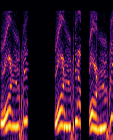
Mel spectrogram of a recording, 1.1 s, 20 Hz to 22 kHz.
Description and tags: Scratching vocal phrase. Sounds like "oun-ouni-uni"
Recorded in cAve studio, Plzen, 2007
you can support me by sending me some money:
phrase, turntablism, record, vocal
